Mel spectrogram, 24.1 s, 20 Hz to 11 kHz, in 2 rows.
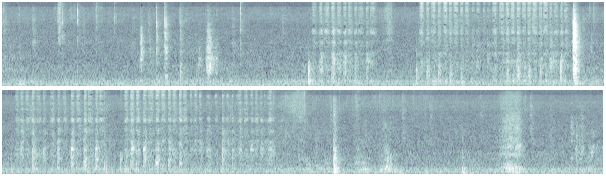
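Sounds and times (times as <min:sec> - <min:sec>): pencil shading on paper: 0:06.2 - 0:07.5, 0:08.3 - 0:11.4, 0:12.3 - 0:17.5.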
